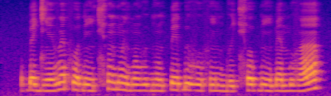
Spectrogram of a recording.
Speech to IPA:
ɓ ɛ d͡ʑ ẽ v ɛ̃ f o ɗ ĩ t͡ɕʰ ũ ɡʷ ĩ b õ v ɯ ɡ ũ k͡p e ɓ ɯ v u f ĩ m b ɯ t͡ɕʰ o ɓ ĩ ɓ ɛ̃ m u v ã

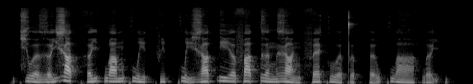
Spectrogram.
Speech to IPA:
t͡ɕ u˧˩ ə̯ ɣ ə̰˧˥ j ɣ a˨˩ t̚ h ə˧ j h w a˨˦ m k w i˨˩ t̚ f i˦˥ p̚ k w ḭ˧˨ ɣ a˦˥ t̚ ɣ i˧ ə̯ f a˦˥ t̚ ɣ ə˨˦ n ɣ a˧˩ ŋ f ɛ˧ k u˧˩ ə̯ t̪ ə˨˩ p̚ ʔ ə̰ː˧˥ w k w a̤ː˨˩ h w ə̰˧˨ j ʔ

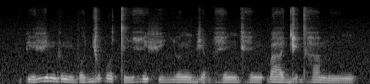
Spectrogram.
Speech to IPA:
pʲ o vʲ ɵ m b ʉ m b o ɟ u ɓ o t i ɦ i fʲ e ʎ ɵ ŋ bʲ a bʱ e ŋ ɡʱ e ŋ ɓ a ɟ i dʱ a m ɨ ŋ

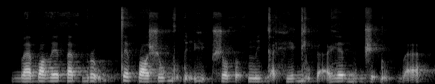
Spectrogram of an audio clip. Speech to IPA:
b æ p ɒ ð e θ æ θ b ɹ ṵ b tː e p ɒ ʃ u ɡ ṵ ɗ ḭ vʲ ṵ p ʃ o θ o̰ θ m i ɡ æ̰ fʲ e ɡ j ṵ ɠ æ̰ ɣ e b u ɡ ʒ ḭ ɗ ṵ p b æ̰

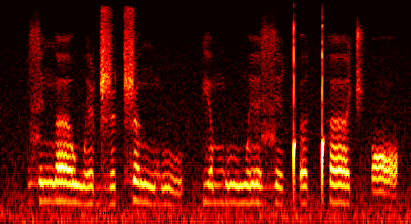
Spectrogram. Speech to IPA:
z ɪ ŋ ɜ w ɪ ɖ͡ʐ ɪ ʈ͡ʂ ə ŋ m u | pʲ ɜ m u w ɪ z ɪ ǃʼ ə ǃʰ ɜ t͡ʃʼ ɔ

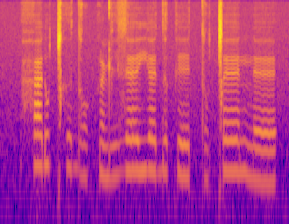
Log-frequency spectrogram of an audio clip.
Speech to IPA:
h a˦ ɾ u˦ ǀʰ ə̤˦ d ɔ̤˨ k ə̃˨ ɖ e̤˦ z ɛː˦ j ɛ˦ d ə˦ k eː˨ tː ɔ̤˨ ǀ ɛː˦ nː ɛː˨

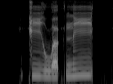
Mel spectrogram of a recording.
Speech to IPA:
k iː˨˩ w ɐ˨ k̚ n̪ iː˧ t̚

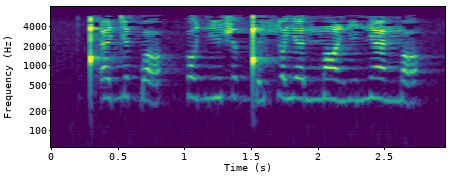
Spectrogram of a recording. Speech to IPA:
ǃʼ æ ɟ ɛ ɡ͡b ɒ | k ɔ ɟ ĩ ʃ ʌ ɡ͡ǃ ɪ ç ɒ j ɛ ŋ͡m ɑ̃ ʎ i ɲ æ̃ ŋ͡m ɒ

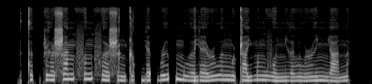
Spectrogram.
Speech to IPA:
t̪ ə˨˩ k̚ ʂ ɨ˨˩ ə̯ ʂ a˧ ŋ f ə˧˥ ŋ f əː˨˩ ʂ ə˨˩˨ ŋ ʈ o˨˩ k̚ j ɛ˨˩ p̚ ɹ ɨ˦˥ p̚ m u˨˩˨ ə̯ j ɛ˨˩˨ ɹ u˧ ə̯ ŋ u˨˩ ʈ a˨˩˦ j m ə˧ ŋ v o˨˩ ɲ ɨ˨˩˨ ə̯ l u˨˩˨ ɹ ɨ˧˥ ɲ a˨˩˦ n

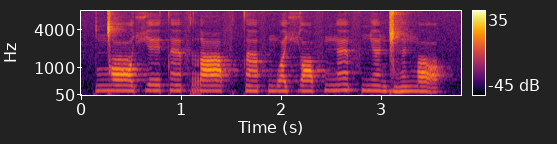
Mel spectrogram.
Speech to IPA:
ŋ͡ǀ ɒː ç e t ɛ̃ f r ɑː f t ã f ŋʷ a ç ɒː f ŋ ɛ̃ f ɲ ɛ̃ ɡ͡ǁ ɛ̃ ŋ ɒ

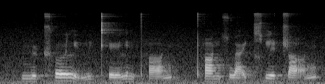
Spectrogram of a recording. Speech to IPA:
n̪ y˧˥ ʈ͡ʂʰ o˥ ʊ̯ l ḭ˨˩ m i˥˩ kʰ e˧˥ ɪ̯ l i˧ n pʰ ɑ˧˥ ŋ | pʰ ɑ˥ ŋ s w a̰˨˩ ɪ̯ t͡ɕʰ i˥ ʈ͡ʂ ɑ̰˨˩˦ ŋ

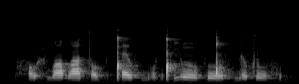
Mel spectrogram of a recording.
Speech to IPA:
h ɔ̰˧˩˧ xʷ dˤ u˨˩ dˤ i˩˧ t ɔ̰˧˥ kʷ ǃ ɛ˧˥˧ xʷ b o̰˧˥˧ ǃʼ i˧˥˧ ŋʷ ɯ˧˩˧ kʷ ŋ͡ǃ u˧˩˧ kʷ ɡ ɛ˧˥ xʷ ɾ u˧˥ xʷ

